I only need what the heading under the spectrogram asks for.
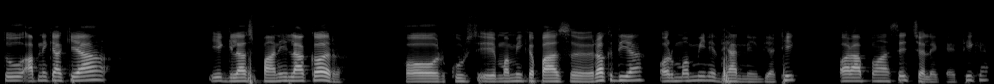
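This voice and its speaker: A man's voice: fairly high pitch, normal speed, smooth, dry recording, muffled recording. A man teaching a grammar lesson, checking in often with his students and explaining with everyday examples.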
